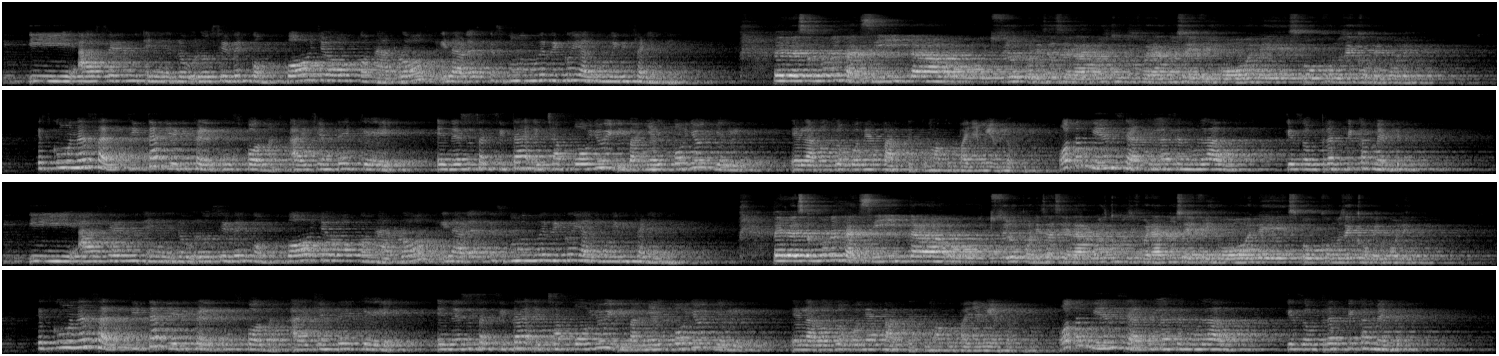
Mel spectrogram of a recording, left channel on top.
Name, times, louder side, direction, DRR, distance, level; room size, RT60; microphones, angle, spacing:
voice 1, 0.3-6.7 15.3-18.9 19.3-22.4 22.8-25.1 25.5-27.3 27.8-28.9, left 1 dB, 25° left, -2 dB, 0.9 m, -24 dB
voice 2, 7.4-14.1, right 1 dB, 40° right, -3 dB, 1.3 m, -22 dB
14.5 x 4.8 x 2.8 m, 2.4 s
head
